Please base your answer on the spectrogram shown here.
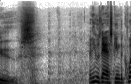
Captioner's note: audience laughing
